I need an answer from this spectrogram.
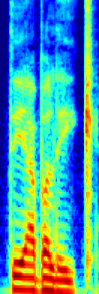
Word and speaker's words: Diabolik: As I say, Danger Diabolique, and it's spelled Diabolik.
